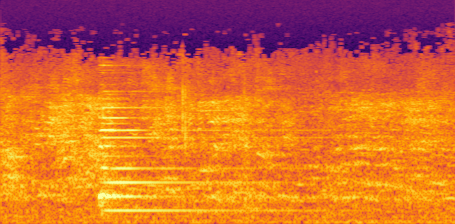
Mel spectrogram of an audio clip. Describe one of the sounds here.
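A piano plays a short chord that rings out.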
